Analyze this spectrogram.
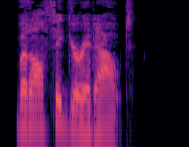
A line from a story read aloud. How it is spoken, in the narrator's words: she said icily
